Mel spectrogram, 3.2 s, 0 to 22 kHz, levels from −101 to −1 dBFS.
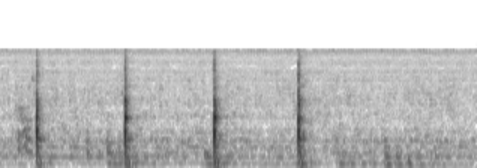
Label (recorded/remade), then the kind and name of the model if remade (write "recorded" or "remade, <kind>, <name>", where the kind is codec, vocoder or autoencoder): recorded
